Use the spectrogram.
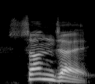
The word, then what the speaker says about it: संजय: एक बिंदी है इनका इस बिंदी का उच्चारण आधा एन के रूप में या आधा एम के रूप में होता है तो यहां आधा एन के रूप में इसका उच्चारण होगा तो इसका उच्चारण होगा संजय ठीक है उसके बाद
